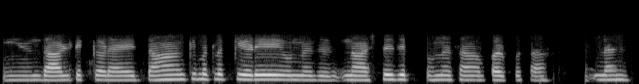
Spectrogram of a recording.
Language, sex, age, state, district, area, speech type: Sindhi, female, 30-45, Uttar Pradesh, Lucknow, urban, conversation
